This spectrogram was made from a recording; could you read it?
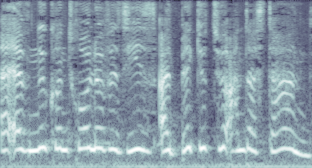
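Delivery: English with authentic-sounding put-on French accent. Asked by the group to show it, speaking English with a French accent. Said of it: "Lucy speaks English with an authentic French accent".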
